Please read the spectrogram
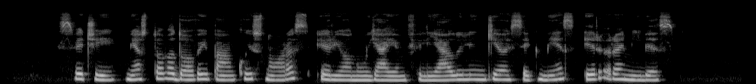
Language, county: Lithuanian, Vilnius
